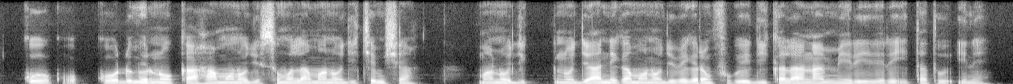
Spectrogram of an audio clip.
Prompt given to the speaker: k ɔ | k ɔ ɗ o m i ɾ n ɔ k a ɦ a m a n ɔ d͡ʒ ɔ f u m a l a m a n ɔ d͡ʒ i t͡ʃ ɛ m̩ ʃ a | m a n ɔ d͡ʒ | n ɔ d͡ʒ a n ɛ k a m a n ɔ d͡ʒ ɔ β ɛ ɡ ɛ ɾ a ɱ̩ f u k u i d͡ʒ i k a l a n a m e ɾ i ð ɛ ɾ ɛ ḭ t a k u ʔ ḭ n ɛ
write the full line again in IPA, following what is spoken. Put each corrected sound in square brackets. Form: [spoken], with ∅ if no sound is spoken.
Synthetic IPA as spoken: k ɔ | k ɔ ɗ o m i ɾ n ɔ k a ɦ a m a n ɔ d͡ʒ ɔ [s] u m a l a m a n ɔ d͡ʒ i t͡ʃ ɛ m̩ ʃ a | m a n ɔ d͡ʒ | n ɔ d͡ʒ a n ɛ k a m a n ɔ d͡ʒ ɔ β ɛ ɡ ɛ ɾ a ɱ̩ f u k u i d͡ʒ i k a l a n a m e ɾ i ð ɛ ɾ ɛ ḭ t a [t] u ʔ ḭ n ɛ

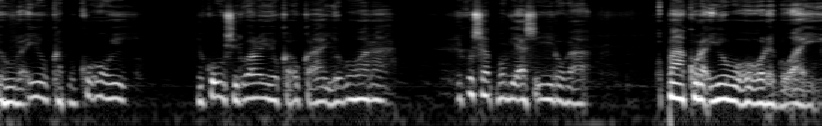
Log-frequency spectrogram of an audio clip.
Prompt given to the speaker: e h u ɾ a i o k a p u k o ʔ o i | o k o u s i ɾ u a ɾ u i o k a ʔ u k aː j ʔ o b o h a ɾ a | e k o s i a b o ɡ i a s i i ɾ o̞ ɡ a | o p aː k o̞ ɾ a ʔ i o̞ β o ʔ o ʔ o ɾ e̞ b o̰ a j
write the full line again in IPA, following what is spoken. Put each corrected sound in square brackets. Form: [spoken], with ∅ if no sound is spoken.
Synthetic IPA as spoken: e h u ɾ a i o k a p u k o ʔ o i | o k o u s i ɾ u a ɾ [o] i o k a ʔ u k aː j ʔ o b o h a ɾ a | e k o s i a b o ɡ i a s i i ɾ o̞ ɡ a | o p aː k o̞ ɾ a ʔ i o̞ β o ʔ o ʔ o ɾ e̞ b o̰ a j

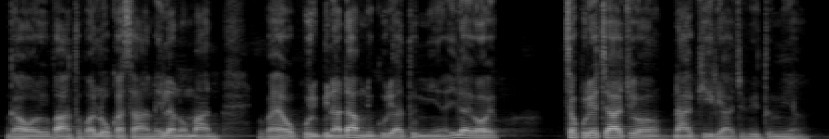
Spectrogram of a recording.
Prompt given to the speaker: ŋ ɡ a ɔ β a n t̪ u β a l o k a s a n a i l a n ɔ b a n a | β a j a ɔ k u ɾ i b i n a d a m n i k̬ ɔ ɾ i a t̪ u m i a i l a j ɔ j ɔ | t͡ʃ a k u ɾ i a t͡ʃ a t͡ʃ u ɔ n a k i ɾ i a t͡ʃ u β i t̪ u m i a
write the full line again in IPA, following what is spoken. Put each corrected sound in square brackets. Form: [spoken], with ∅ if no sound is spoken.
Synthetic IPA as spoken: ŋ ɡ a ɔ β a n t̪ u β a l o k a s a n a i l a n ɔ [m] a n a | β a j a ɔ k u ɾ i b i n a d a m n i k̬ [u] ɾ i a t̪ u m i a i l a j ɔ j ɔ | t͡ʃ a k u ɾ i a t͡ʃ a t͡ʃ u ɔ n a k i ɾ i a t͡ʃ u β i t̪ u m i a

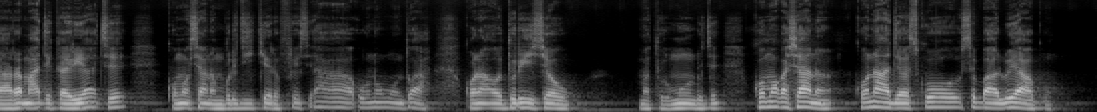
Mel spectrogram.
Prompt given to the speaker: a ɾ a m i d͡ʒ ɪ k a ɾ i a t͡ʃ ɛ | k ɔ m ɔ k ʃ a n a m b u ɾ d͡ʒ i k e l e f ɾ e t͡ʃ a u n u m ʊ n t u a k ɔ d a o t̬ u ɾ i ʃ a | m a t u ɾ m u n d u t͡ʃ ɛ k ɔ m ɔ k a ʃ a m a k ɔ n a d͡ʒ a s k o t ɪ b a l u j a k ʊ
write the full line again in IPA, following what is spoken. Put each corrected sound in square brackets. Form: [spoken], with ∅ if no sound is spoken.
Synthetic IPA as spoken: a ɾ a m [a] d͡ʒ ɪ k a ɾ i a t͡ʃ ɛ | k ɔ m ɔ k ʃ a n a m b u ɾ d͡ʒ i k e [ɾ] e f ɾ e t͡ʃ a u n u m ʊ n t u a k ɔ [n] a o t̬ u ɾ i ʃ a | m a t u ɾ m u n d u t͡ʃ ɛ k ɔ m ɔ k a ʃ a [n] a k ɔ n a d͡ʒ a s k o [s] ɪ b a l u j a k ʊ

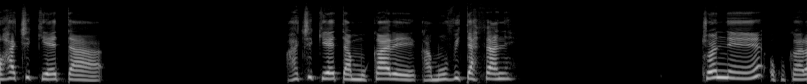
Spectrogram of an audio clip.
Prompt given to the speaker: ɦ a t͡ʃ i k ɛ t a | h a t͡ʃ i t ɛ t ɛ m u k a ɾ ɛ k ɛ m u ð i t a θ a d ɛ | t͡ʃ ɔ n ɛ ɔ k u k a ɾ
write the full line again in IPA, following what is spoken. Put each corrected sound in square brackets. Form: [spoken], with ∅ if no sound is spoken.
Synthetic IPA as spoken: ɦ a t͡ʃ i k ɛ t a | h a t͡ʃ i [k] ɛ t [a] m u k a ɾ ɛ k [a] m u [v] i t a θ a [n] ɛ | t͡ʃ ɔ n ɛ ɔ k u k a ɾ

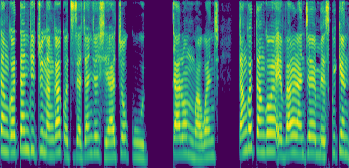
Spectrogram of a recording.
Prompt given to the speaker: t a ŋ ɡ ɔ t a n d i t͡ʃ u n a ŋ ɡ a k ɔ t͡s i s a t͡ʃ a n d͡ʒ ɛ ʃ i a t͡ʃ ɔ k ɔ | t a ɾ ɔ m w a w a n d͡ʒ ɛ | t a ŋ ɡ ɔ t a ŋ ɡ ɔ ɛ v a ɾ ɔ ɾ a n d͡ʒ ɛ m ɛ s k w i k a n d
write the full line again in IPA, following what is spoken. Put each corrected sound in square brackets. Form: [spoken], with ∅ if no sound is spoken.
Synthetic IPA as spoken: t a ŋ ɡ ɔ t a n d i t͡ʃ u n a ŋ ɡ a k ɔ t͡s i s a t͡ʃ a n d͡ʒ ɛ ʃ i a t͡ʃ ɔ k [u] | t a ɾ ɔ m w a w a n d͡ʒ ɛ | t a ŋ ɡ ɔ t a ŋ ɡ ɔ ɛ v a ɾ ɔ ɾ a n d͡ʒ ɛ m ɛ s k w i k [ɛ] n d

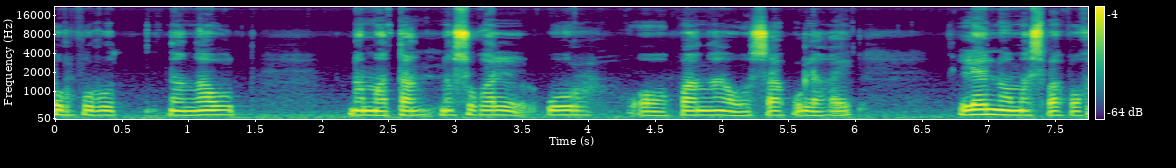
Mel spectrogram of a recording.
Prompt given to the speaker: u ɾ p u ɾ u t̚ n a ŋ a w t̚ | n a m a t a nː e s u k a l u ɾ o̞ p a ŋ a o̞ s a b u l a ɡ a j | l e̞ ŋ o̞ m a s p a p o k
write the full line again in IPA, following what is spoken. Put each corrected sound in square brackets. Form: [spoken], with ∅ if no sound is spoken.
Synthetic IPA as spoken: u ɾ p u ɾ u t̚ n a ŋ a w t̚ | n a m a t a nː [a] s u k a l u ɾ o̞ p a ŋ a o̞ s a [p] u l a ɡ a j | l e̞ [n] o̞ m a s p a p o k

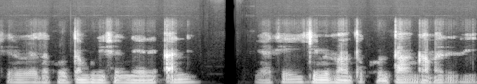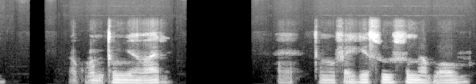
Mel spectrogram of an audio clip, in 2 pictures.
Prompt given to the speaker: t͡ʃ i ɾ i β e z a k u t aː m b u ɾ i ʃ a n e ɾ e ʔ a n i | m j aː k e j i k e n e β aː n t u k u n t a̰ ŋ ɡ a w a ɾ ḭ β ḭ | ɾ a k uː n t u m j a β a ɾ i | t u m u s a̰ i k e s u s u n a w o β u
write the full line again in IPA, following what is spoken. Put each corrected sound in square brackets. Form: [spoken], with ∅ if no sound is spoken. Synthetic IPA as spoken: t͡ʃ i ɾ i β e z a k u t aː m b u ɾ i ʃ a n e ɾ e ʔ a n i | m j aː k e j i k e [m] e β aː n t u k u n t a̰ ŋ ɡ a [β] a ɾ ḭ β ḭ | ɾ a k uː n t u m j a β a ɾ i | t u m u [f] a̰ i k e s u s u n a [β] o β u

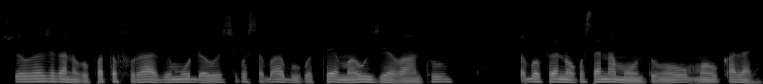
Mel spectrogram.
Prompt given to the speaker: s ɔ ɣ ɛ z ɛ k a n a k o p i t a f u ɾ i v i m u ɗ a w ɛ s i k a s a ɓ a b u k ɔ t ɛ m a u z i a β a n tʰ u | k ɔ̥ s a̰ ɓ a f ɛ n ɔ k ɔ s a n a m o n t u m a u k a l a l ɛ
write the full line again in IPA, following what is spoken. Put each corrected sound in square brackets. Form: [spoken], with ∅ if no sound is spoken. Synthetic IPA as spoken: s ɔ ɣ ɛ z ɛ k a n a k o p [a] t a f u ɾ [a] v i m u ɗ a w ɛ s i k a s a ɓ a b u k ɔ t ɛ m a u z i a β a n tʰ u | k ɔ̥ s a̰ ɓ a f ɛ n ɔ k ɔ s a n a m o n t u m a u k a l a l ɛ

